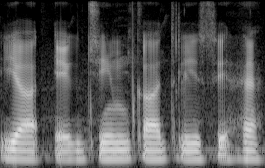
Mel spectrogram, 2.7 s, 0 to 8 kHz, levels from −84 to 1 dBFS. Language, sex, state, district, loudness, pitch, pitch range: Hindi, male, Jharkhand, Ranchi, -17 LUFS, 110 Hz, 105-110 Hz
